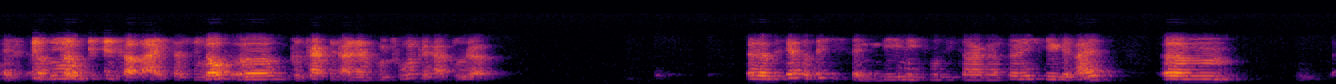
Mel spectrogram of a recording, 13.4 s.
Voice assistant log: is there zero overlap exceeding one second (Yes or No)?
Yes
